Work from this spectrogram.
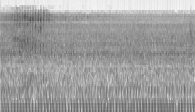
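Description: A motorcycle rides along at steady speed on the way to a market, its engine putting out a close, even, pulsing drone throughout with no talk.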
